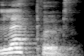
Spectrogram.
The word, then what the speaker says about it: leopard: Rachel a mustach 11 we say hallowed but alowed people but leopard towed but vowed so lots of words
